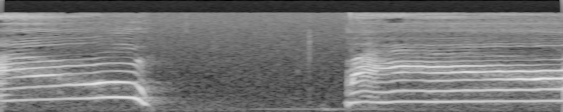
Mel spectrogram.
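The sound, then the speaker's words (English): A cat meowing: two drawn-out, clear harmonic meows separated by a short gap. The first ends in a sharp downward slide, and the second rises at its onset and then holds steady. “and I was like, oh, like that must be, you know, where's Teddy, which is the name of my cat”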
